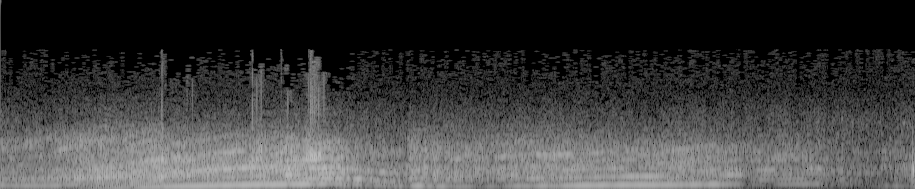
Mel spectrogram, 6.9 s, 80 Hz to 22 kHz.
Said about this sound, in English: They run inside and come out again with 2 other guys. They all pile into the car and take off through the village, supposedly after me.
